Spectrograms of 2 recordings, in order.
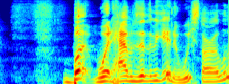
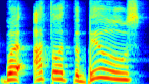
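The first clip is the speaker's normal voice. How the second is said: put-on higher-pitched puzzled kid; a child's puzzled protest, pitched up; confused little son; 8 semitones higher, slower than usual. Son questioning dad about the score, confused.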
